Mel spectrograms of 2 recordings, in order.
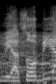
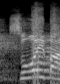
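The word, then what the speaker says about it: ثویبہ: ہے جو سویبہ ہے۔ عام طور پر ہم اس کا تلفظ غلط کرتے ہیں، صوبیہ نہیں ہے، سویبہ نام ہے، وہ اصل نام جو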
